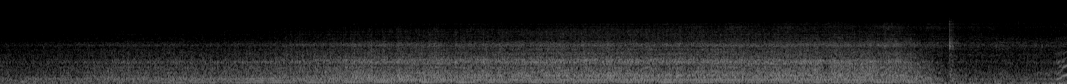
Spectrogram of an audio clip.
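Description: Personal watercraft engine powering a Flyboard, throttled up so that it builds over the first few seconds and then holds a steady high pitch, with the hiss of the water jets. The engine drops away sharply about nine seconds in.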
